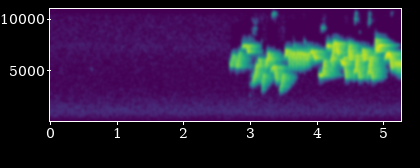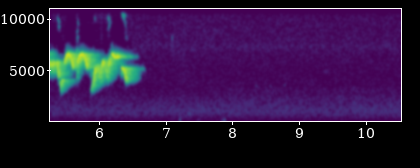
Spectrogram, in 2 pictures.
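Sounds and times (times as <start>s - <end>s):
Eurasian wren Troglodytes troglodytes song: 2.7s - 6.7s.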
